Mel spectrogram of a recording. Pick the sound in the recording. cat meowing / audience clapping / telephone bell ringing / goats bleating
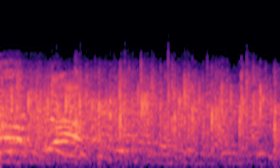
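audience clapping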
